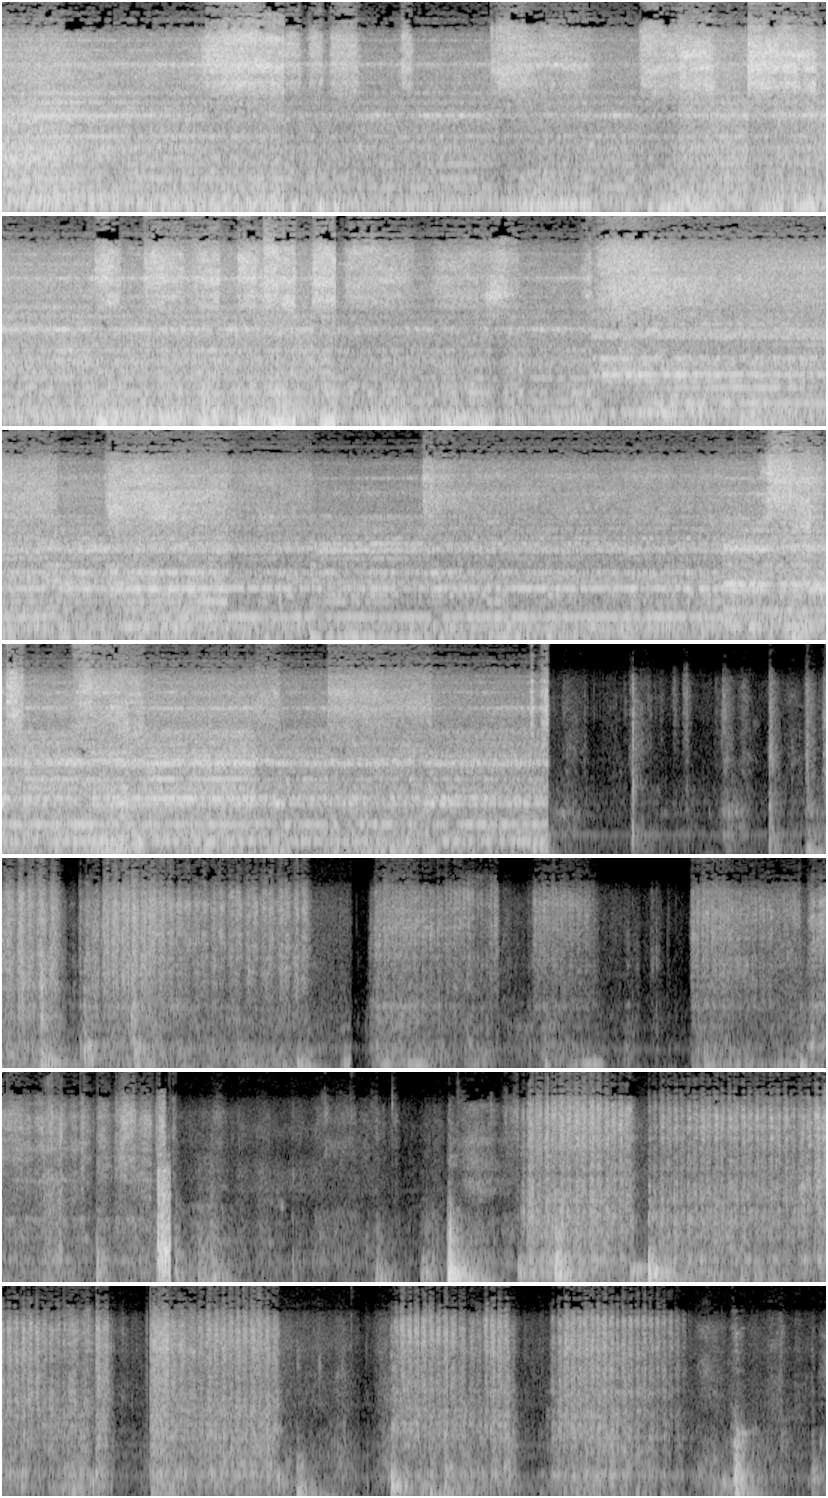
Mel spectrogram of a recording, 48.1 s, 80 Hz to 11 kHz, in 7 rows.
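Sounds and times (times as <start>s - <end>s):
belt grinder grinding steel: 0.0s - 25.2s.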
